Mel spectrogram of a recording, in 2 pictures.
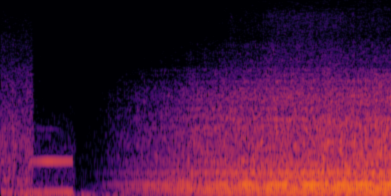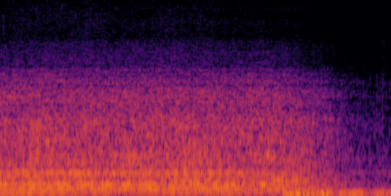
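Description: Water splashes against a small boat.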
